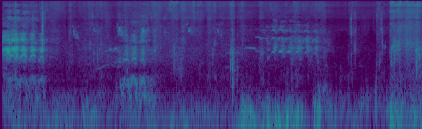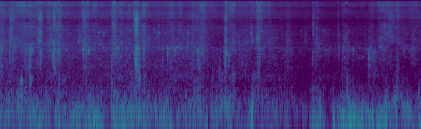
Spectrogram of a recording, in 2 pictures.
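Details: Friesian horses from a herd being brought inside while one horse is lame: a harmonic whinny rising and falling over the first three seconds, followed by low thuds, hoof movement and handling noises outdoors.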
